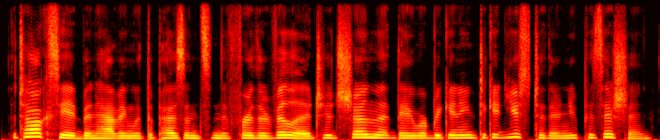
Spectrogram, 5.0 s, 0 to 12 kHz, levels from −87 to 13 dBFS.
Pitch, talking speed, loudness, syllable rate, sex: 220 Hz, 315 wpm, -18 LUFS, 7.6 syllables/s, female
